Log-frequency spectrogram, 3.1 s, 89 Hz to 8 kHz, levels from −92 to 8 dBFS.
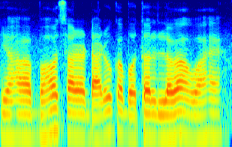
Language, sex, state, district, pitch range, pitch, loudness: Hindi, male, Arunachal Pradesh, Lower Dibang Valley, 120-130 Hz, 125 Hz, -16 LUFS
